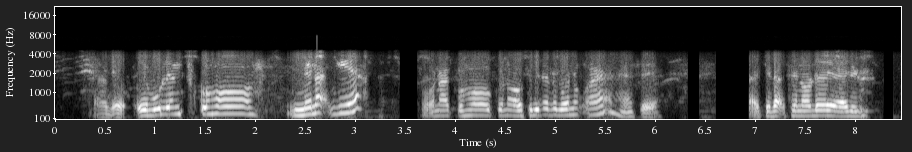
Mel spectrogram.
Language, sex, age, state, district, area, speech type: Santali, male, 30-45, Jharkhand, East Singhbhum, rural, conversation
